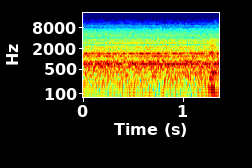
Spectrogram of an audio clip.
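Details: HP ProLiant DL380 server being wiped: loud steady rushing roar like a hair dryer with faint whine on top; fans running flat out.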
